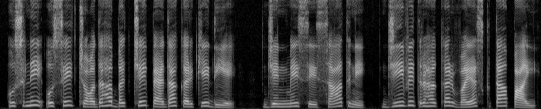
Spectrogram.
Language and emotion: Hindi, neutral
